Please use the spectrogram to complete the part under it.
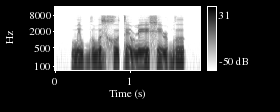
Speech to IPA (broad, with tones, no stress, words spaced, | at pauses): wɪ˦˨wbʊ˨˦wʊ˥z xo˦˨tɛ˧˩˧w ɳeː˨˦xe˧˩˧ɹbʊ˥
